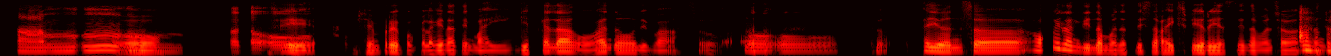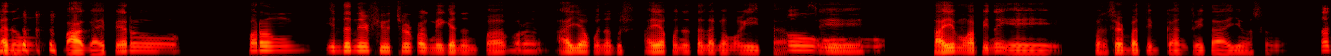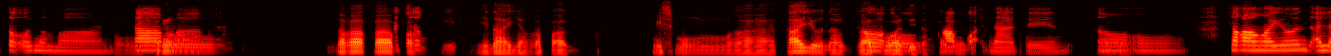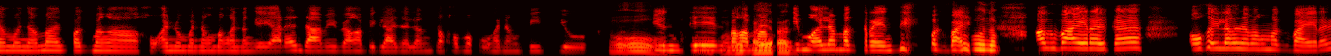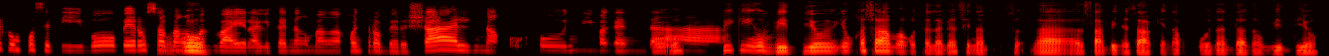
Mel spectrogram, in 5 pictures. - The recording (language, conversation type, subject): Filipino, unstructured, Ano ang pinakanakagugulat na nangyari sa iyong paglalakbay?
- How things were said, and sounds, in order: chuckle; laugh; in English: "conservative country"; other background noise; unintelligible speech; laughing while speaking: "trending, mag-vi"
